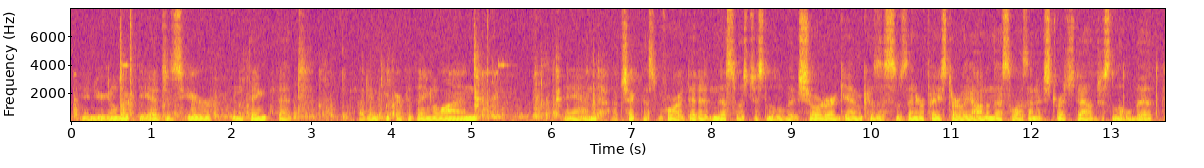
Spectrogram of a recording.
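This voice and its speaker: With noticeable background noise behind him, a man with a very deep, low pitch talks in a monotone, flat intonation at a fairly quick pace. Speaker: sewist. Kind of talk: sewing tutorial. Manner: casual.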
